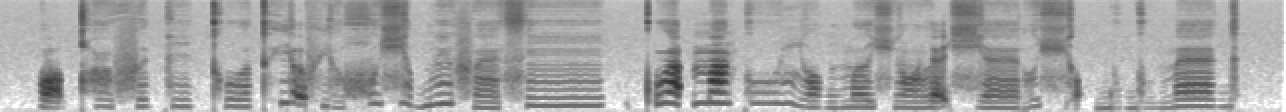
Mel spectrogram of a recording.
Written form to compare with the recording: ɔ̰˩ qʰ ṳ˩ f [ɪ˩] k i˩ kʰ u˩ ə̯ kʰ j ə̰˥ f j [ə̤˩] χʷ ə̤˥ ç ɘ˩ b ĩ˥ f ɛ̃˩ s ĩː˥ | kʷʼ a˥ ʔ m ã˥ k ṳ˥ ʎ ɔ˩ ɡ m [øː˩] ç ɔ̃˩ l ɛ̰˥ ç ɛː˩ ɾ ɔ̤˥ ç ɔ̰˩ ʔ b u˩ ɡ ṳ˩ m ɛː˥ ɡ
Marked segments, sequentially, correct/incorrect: correct, correct, incorrect: əː˩

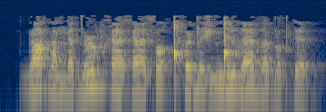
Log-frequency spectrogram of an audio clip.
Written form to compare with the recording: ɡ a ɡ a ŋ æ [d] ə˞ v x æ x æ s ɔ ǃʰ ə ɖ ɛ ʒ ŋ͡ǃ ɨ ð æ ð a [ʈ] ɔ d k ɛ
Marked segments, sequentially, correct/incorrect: correct, incorrect: ɖ

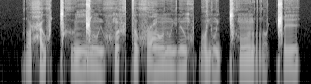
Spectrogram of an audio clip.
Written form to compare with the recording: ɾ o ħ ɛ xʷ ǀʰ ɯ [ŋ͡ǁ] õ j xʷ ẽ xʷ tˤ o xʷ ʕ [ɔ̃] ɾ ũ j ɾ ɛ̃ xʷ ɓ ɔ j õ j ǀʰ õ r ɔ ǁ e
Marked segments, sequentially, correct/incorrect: correct, correct

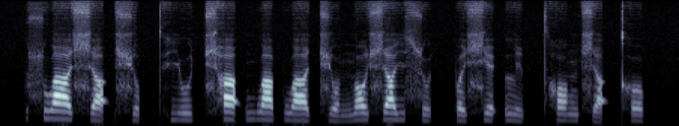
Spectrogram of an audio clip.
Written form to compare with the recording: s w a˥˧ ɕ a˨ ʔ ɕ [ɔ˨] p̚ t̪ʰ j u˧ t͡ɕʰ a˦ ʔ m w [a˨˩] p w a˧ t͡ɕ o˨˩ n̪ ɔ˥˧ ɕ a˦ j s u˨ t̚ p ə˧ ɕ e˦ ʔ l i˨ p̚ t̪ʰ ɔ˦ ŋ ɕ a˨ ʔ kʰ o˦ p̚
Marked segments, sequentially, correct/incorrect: incorrect: o˨, incorrect: a˦

